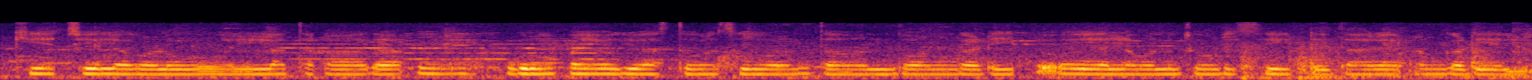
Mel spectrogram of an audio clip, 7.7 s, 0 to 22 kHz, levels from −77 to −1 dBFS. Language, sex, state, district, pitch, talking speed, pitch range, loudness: Kannada, female, Karnataka, Mysore, 220 Hz, 110 wpm, 215-230 Hz, -17 LUFS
